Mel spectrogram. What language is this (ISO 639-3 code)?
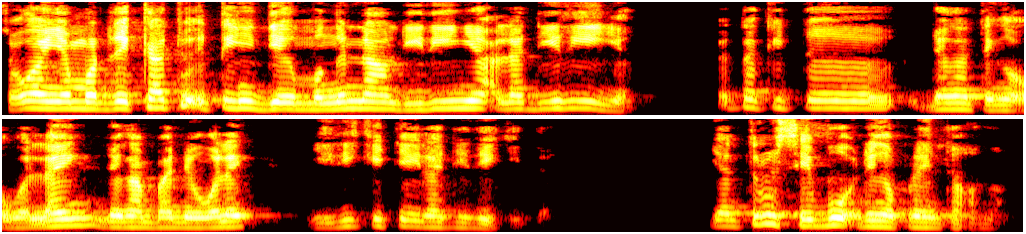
msa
